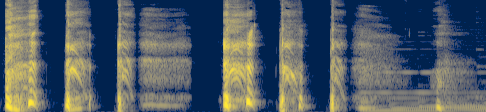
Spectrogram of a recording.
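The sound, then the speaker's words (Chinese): A man leaning on a table coughs in two fits of several sharp, hoarse, voiced bursts each, with a softer throaty rasp trailing at the end. “他扶着桌子咳了起来，不忘偏头避开桌上的食盒。”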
